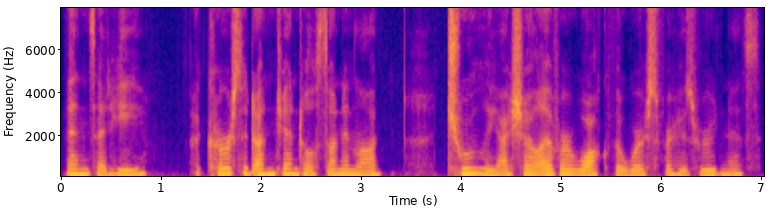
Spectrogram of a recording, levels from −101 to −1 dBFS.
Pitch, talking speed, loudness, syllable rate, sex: 210 Hz, 160 wpm, -19 LUFS, 4.7 syllables/s, female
